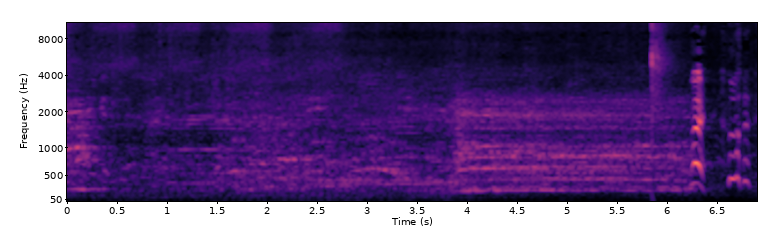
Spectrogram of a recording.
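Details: Giant fattened cow, raised for two years at Gunung Telomolya, giving a low drawn-out moo in the second half, partly covered by men talking nearby, with a sharp knock near the end.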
